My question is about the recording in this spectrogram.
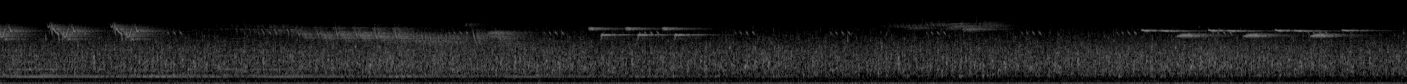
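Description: Small birds chirping and calling over a steady rush of flowing water, like a nature-sound backing track. Quick falling chirps come in the first couple of seconds and short repeated notes later on. A low steady tone fades out about five seconds in.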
